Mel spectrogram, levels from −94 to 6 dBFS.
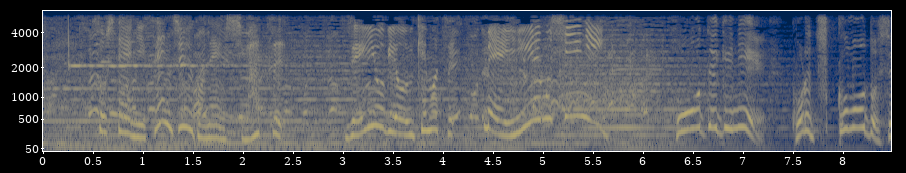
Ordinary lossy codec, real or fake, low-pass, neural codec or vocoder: none; real; 5.4 kHz; none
